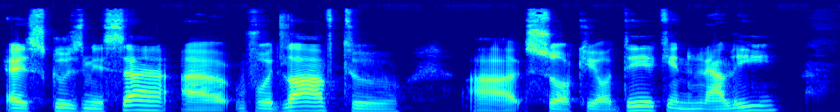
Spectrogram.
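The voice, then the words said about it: Exaggerated French accent, documentary-narrator tone. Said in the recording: “This is a very French accent. ... it also sounds like I am a narrator for an underwater documentary.”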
